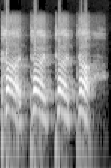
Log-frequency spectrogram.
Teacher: सिफत हम्स की वजह से इसके अंदर ता एयर फ्लो हो रहा है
